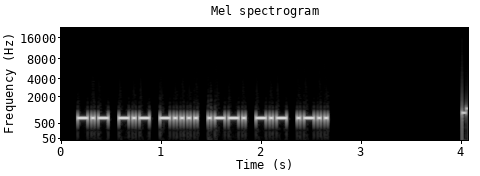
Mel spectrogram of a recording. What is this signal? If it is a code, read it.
Morse code, heard as a keyed tone, about 36 wpm, 700 Hz. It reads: KK6PKL
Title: USA Call Signs - 6 Characters - 4x Character Spacing - 35wpm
